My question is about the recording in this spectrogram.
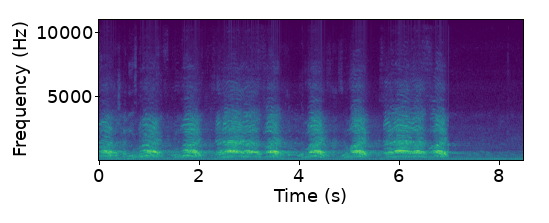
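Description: A crowd shouting a chant in unison, loud rhythmic shouts about once a second, cutting off abruptly about seven seconds in.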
